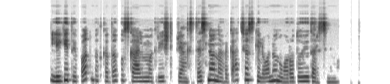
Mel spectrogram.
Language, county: Lithuanian, Vilnius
